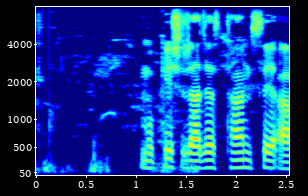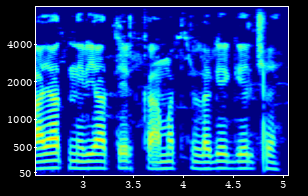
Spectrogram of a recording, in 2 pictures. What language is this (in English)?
Magahi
